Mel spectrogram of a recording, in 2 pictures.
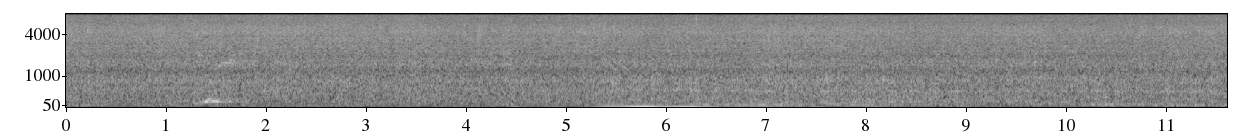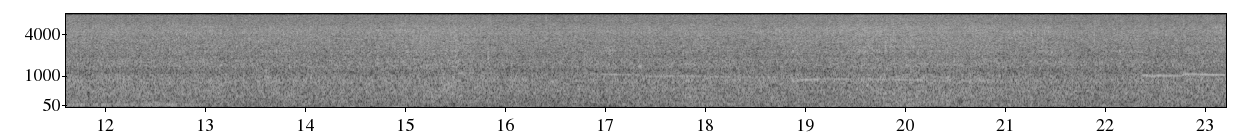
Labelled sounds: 22.4	23.1	humpback whale, 0.97 to 1.2 kHz

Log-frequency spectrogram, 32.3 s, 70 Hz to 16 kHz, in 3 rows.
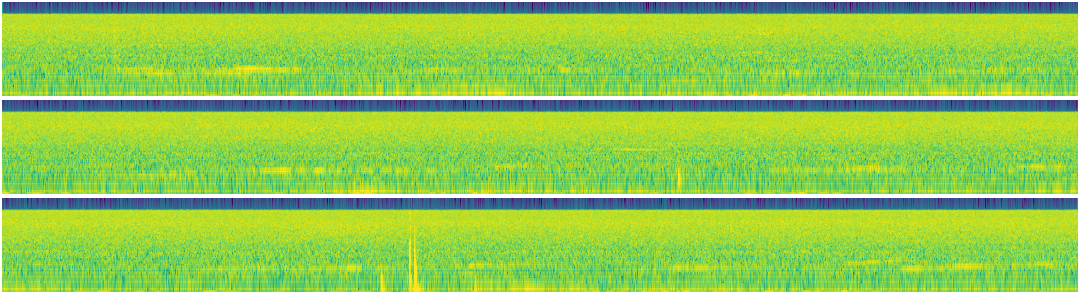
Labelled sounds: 16.9	17.3	humpback whale, 0.83 to 0.96 kHz

